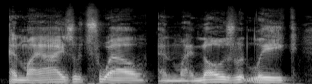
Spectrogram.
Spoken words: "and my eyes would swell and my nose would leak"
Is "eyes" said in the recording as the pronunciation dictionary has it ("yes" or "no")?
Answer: yes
